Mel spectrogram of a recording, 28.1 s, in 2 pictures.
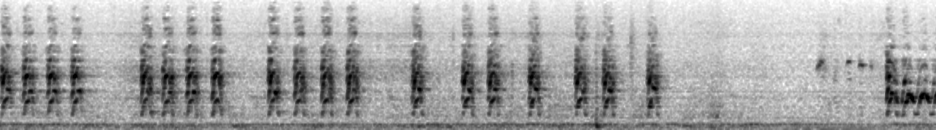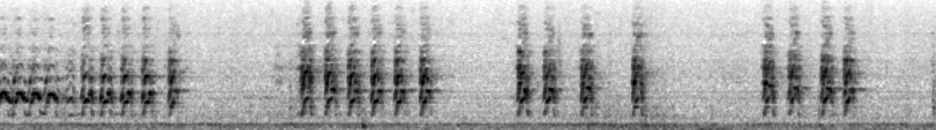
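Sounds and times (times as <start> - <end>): dog yipping and barking: 0.0 - 1.4, 2.1 - 3.4, 4.0 - 5.5, 6.2 - 6.4, 7.0 - 10.0, 13.3 - 16.9, 18.5 - 20.6, 21.8 - 23.8, 25.5 - 27.0.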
